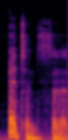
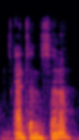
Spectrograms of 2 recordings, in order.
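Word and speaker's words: Ayrton Senna: say it like properly want to try so Anon Center there you go so Anon Center his full name is etan Sil etan Sena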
